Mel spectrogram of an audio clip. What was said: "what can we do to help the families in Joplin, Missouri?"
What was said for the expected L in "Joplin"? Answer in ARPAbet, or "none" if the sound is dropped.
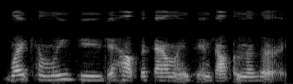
none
